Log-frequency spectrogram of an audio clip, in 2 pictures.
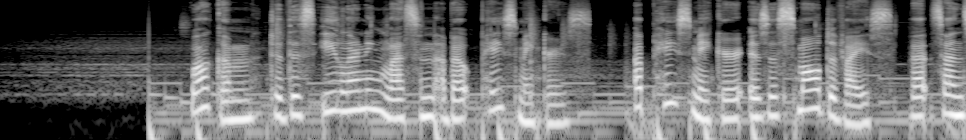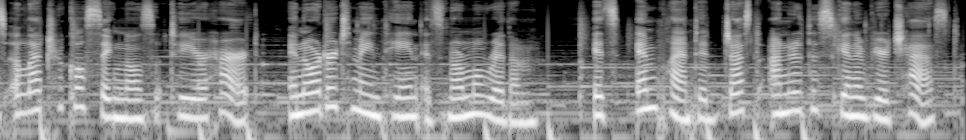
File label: ELEARNING NARRATION DEMO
